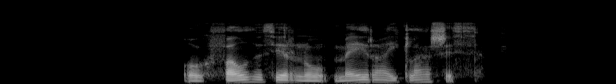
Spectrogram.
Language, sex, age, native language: Icelandic, male, 20-29, Icelandic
